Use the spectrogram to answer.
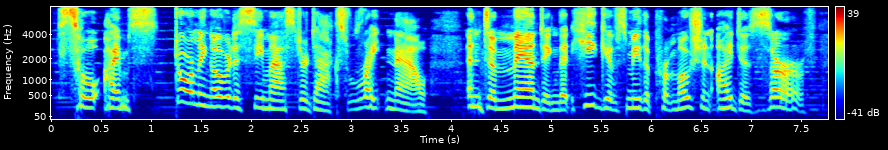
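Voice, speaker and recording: A woman's voice: medium pitch, lively intonation, unhurried, lightly acted. A woman playing an ambitious, indignant fantasy inventor, narrating her own story expressively and articulately in an audio drama. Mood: indignant, boastful. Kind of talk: first-person dramatic audio fiction narration. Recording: music bed behind the voice.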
